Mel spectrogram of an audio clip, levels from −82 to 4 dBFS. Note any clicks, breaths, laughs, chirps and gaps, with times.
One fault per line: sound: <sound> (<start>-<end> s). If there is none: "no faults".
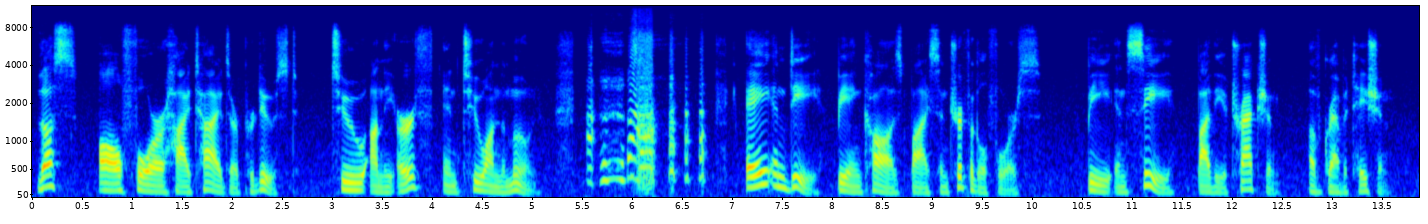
sound: laugh (5.5-6.8 s)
